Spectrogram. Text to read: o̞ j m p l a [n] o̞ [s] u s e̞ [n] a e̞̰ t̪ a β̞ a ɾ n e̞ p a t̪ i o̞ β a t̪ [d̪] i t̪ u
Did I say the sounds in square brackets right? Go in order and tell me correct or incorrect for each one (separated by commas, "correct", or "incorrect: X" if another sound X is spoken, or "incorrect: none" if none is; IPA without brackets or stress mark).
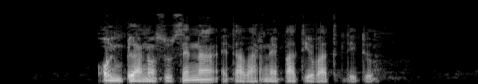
correct, correct, correct, correct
